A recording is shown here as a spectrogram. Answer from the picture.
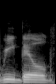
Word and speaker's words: RBLD: So tell me about this, the rebuild fitness philosophy. Yeah. Rebuild is the way to pronounce it, but it's kind of a double entendre.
